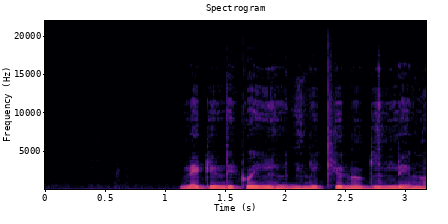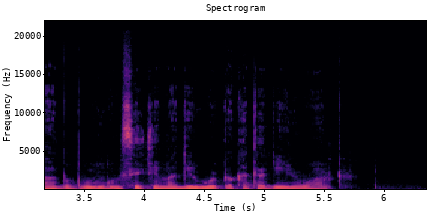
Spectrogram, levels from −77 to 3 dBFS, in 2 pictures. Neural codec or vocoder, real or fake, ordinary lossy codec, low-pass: codec, 44.1 kHz, 1.7 kbps, Pupu-Codec; fake; none; none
